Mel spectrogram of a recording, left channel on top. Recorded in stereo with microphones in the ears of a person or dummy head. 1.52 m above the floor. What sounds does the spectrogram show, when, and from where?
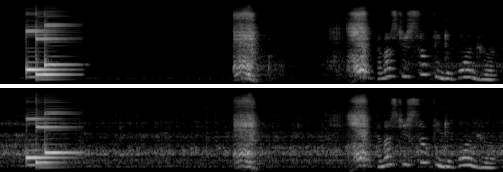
0.3 s an alarm: 25° left (ahead or behind), 0.8 m
2.3 s a zipper: 60° left (ahead or behind), 2 m
3.8 s a woman speaking: 5° right (ahead or behind), 1.0 m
